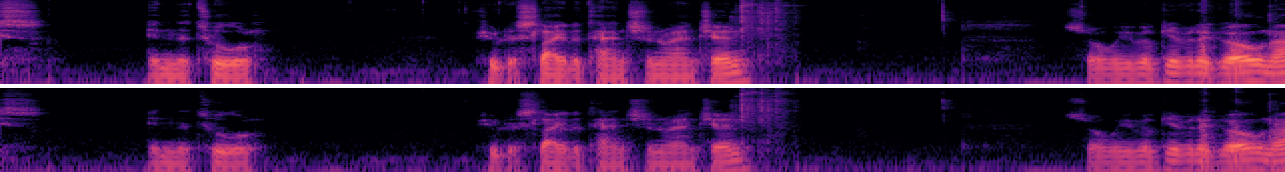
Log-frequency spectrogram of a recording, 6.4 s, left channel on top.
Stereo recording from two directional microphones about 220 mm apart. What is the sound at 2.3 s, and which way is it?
Speech, 40° left (ahead or behind).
